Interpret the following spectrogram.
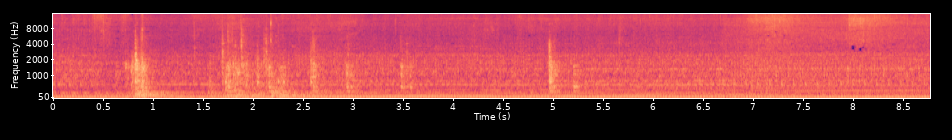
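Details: John Deere 490E excavator with Hitachi hydraulic pump, computer bypassed, pump put in limp mode; steady low diesel drone with a few early clanks, holding speed evenly, slower but no bogging.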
